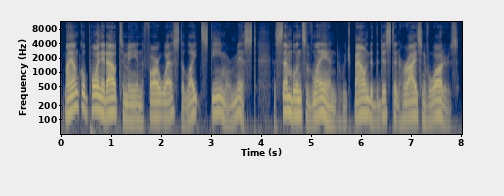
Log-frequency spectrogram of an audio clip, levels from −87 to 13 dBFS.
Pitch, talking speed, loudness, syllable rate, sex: 115 Hz, 195 wpm, -19 LUFS, 4.7 syllables/s, male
